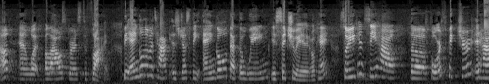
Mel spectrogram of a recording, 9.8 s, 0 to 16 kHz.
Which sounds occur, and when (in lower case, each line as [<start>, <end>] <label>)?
[0.00, 0.19] woman speaking
[0.00, 9.75] background noise
[0.36, 0.71] woman speaking
[0.83, 2.14] woman speaking
[2.14, 2.42] breathing
[2.45, 6.54] woman speaking
[6.53, 6.81] breathing
[6.82, 8.01] woman speaking
[7.12, 7.61] speech
[7.96, 8.16] breathing
[8.20, 9.75] woman speaking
